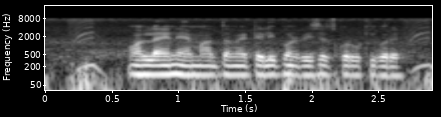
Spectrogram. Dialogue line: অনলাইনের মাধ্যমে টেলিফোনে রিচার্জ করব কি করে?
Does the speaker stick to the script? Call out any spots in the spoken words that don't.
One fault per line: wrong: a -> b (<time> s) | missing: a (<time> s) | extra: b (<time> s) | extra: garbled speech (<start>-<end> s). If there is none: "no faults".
no faults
